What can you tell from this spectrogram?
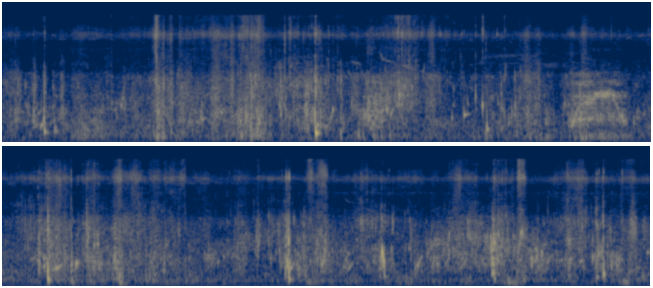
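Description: Irregular rustling, small knocks and light splashing from someone moving through flooded grass and water while handling a fishing rod, over a faint steady high hiss.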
